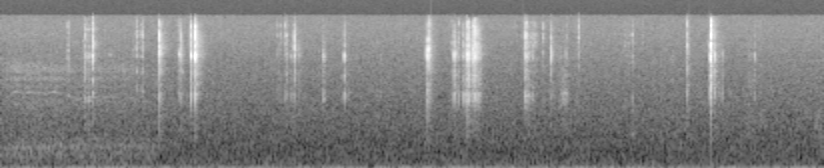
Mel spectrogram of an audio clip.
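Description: Faint, sparse metallic clicks of small steel planetary gears and a metal tool being fitted onto their axles in a cordless drill's gearbox, with two sharper clicks, about a second and a half in and near the end.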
